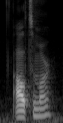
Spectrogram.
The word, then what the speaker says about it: Altomare: Altmore. – Is that how you say it? I think that's how I heard it pronounced, but it's spelt Altomare is how it's spelled.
